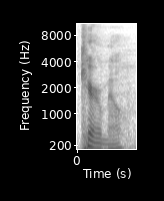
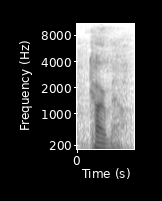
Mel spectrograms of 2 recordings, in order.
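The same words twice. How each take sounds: First: "caramel" with a middle syllable, CARE-uh-mel; "caramel" opening on a CARE sound; CARAMEL pronunciation. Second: "Carmel" in two syllables, CAR-mel; low, soft "Carmel", said as CAR-mel; CARMEL pronunciation. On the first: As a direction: say "caramel" in three syllables, like the candy. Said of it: "Not caramel". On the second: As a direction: open "Carmel" on a CAR sound, no middle vowel. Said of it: "Not caramel, Carmel". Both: Shown as a demonstration.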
